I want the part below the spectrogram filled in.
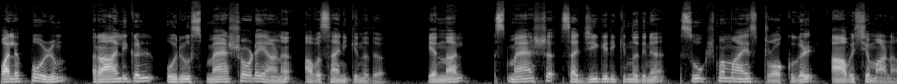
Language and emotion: Malayalam, neutral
